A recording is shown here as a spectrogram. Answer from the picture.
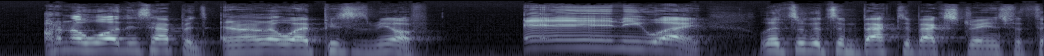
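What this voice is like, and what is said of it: Usual voice. Nothing is said of it.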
